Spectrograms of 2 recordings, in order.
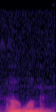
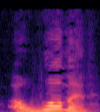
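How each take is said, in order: First: It is said flatly, without enthusiasm. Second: It is shouted loudly with excitement. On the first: The praise is casual and lukewarm. The speaker calls it wrong. "I'm sure He didn't just stand there and just say" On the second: The praise is enthusiastic and heartfelt. The speaker calls it right. "I could just hear Him just shouting it out"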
